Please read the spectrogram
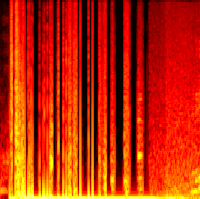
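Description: A sudden blast of loud, harsh, distorted static lasting about a second and a half, cut by several brief dropouts, then a fainter hiss until the voice comes back: an audio signal glitch in the broadcast sound.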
